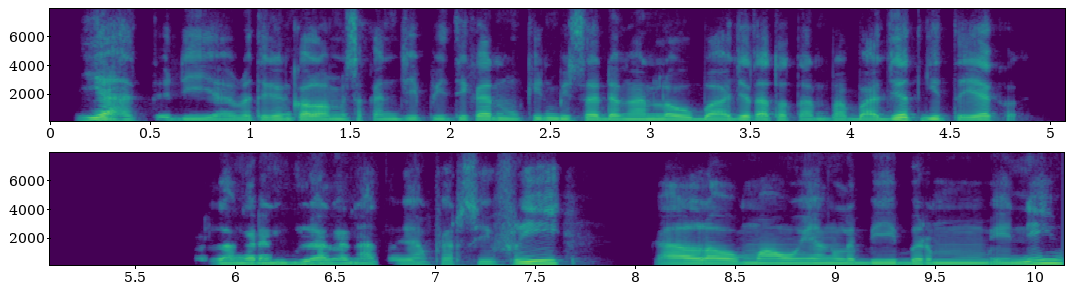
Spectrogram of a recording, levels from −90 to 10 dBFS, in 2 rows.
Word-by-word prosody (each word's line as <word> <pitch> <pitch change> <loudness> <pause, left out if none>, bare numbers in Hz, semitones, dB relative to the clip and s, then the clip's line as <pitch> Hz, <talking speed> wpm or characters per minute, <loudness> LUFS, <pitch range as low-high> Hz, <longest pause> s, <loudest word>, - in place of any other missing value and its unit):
Iya, 175 -2 +6 0.2
jadi 130 0 -6
ya, - - -3
berarti 125 +3 -4
kan 145 - -2
kalau 130 -1 +5
misalkan 135 0 -5
GPT 130 0 -7
kan 160 -1 +3
mungkin 160 +3 -4
bisa 135 0 -1
dengan 130 0 +1
low 125 0 +2
budget 125 +4 +1
atau 130 - -4
tanpa 125 -1 -5
bujet, 120 +10 +4
gitu, - - -2
ya - - +5
ke - - -14 1.1
langganan 130 0 +1
bulanan 130 -1 +1
atau 120 - -11
yang 120 -1 -6
versi 120 +1 -6
free. 180 +6 +6 0.5
Kalau 145 -1 +4 0.2
mau 140 0 +3
yang 135 0 0
lebih 135 0 -1
berini, 130 +5 0
135 Hz, 185 wpm, -25 LUFS, 130-145 Hz, 1.1 s, Iya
